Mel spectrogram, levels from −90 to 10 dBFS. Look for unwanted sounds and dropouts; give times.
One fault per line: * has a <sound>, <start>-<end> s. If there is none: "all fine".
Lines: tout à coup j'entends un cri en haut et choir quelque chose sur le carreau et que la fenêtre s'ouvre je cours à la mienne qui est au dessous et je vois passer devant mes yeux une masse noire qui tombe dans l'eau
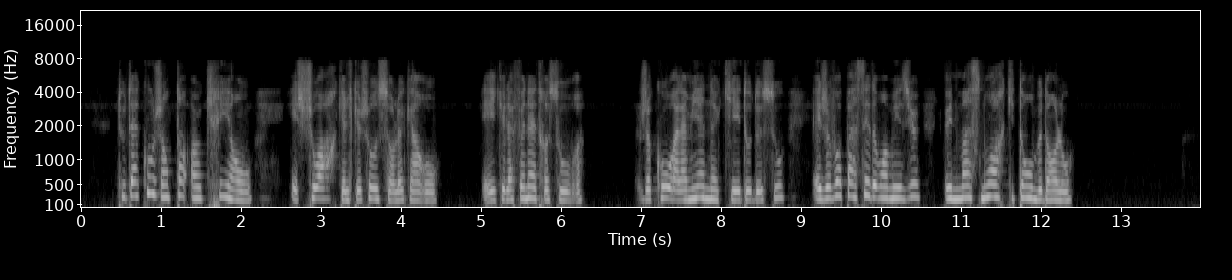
all fine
